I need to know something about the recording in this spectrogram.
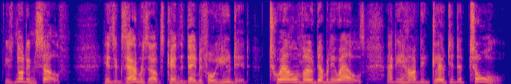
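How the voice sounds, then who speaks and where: A man's voice: high voice, very animated, normal speed, dry recording, pitched above the performer's own voice, exaggerated voice. Man playing a teasing teen wizard twin, raised voice, mocking, dry. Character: cheeky teenage wizard twin brother.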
